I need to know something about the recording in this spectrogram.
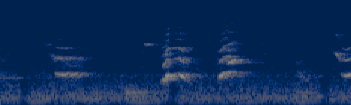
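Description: Marker tip squeaking against a glass writing board in several short strokes as letters are written.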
